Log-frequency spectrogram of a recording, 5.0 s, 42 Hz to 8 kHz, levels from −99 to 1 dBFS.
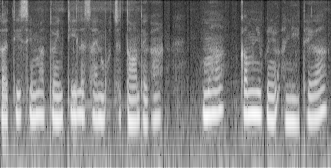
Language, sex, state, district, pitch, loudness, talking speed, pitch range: Wancho, female, Arunachal Pradesh, Longding, 210 Hz, -14 LUFS, 155 wpm, 195-220 Hz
